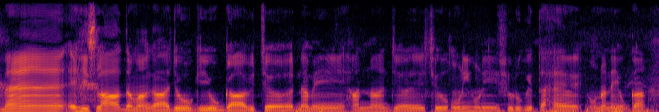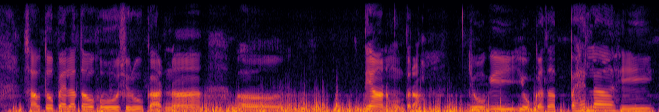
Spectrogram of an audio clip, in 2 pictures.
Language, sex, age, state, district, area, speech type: Punjabi, male, 18-30, Punjab, Mohali, rural, spontaneous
